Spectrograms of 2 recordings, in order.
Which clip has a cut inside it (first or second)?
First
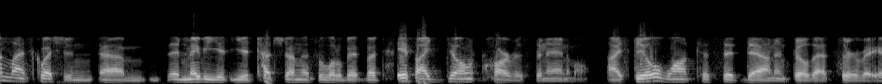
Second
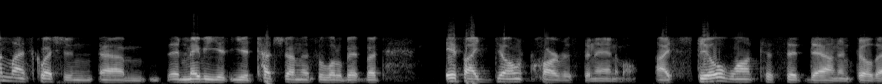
first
